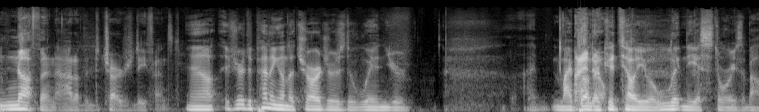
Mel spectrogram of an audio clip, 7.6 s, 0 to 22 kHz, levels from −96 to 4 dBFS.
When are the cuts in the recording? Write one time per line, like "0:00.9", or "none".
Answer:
0:01.8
